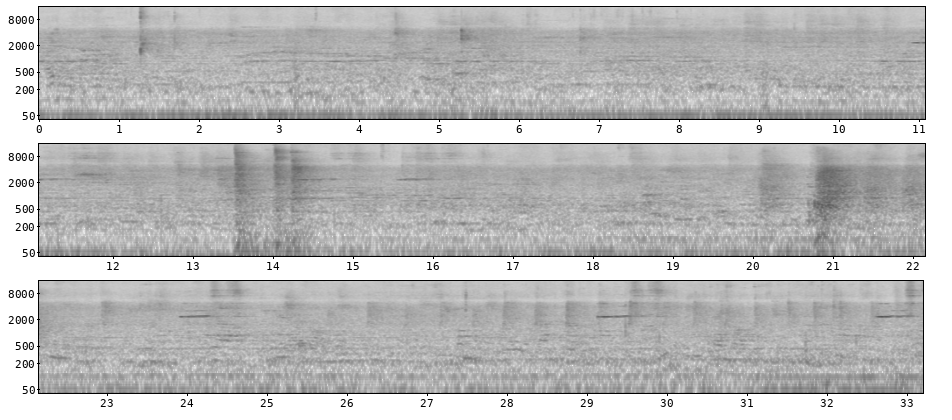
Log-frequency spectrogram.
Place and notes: cologne, poll, rolshover str., baumarkt
mittags im baumarkt, das kassenpiepsen, werbebotschaften mittels kleinstmonitoren, hintergrundsmusiken, fachtalk und farbanrührung mit spezial maschine
soundmap nrw - social ambiences - sound in public spaces - in & outdoor nearfield recordings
